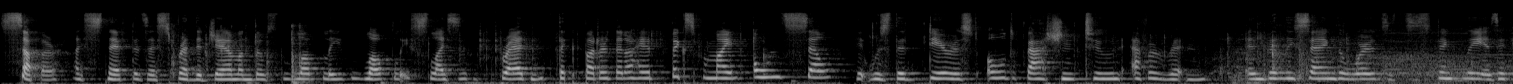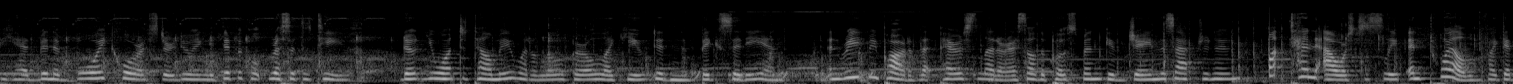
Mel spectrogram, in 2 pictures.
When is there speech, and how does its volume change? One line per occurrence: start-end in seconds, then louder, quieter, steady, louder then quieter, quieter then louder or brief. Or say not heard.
0.0-30.2 steady.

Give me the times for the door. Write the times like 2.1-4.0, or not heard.
not heard.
